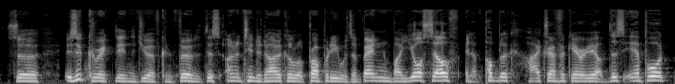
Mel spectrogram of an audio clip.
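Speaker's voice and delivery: a loud, formal officer grilling the suspect; officer interrogates the narrator about his abandoned sandwich, loud and formal; stern airport officer. Acted. Security officer questioning passenger.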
